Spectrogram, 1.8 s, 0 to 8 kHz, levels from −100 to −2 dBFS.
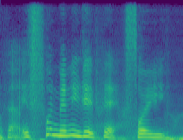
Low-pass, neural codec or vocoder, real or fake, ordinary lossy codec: none; codec, 16 kHz, 0.5 kbps, FreqCodec, larger model; fake; none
